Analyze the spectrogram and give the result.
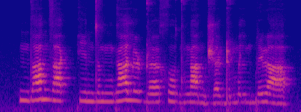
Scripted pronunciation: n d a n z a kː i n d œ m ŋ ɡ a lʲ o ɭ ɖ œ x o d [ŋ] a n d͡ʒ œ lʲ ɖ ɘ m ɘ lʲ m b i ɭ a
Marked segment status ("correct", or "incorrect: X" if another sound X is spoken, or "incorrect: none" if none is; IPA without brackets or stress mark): correct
